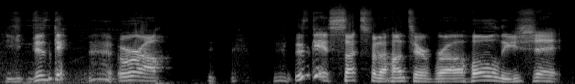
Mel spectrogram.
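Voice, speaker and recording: A man doing casual live gameplay commentary, streaming in an excitable, slangy way with swearing and exclamations. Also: fairly high pitch, slow pace. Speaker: game streamer.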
